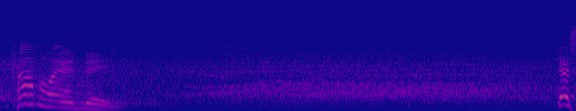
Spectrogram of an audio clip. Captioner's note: cheers and applause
